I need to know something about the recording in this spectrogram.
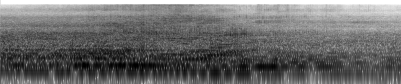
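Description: Road vehicle engine hum with tyre and road noise on a highway. The noise swells over the first two seconds, then fades away.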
